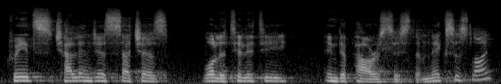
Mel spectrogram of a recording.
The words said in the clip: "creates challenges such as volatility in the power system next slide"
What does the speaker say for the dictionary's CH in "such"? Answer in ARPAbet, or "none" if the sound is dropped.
CH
